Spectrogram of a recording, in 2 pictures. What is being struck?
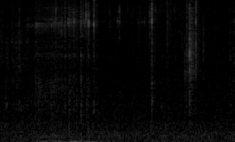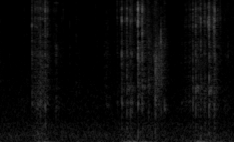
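Bar of soap.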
